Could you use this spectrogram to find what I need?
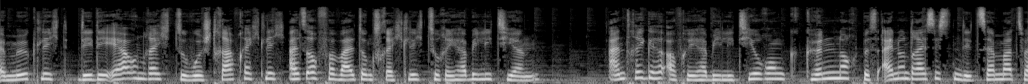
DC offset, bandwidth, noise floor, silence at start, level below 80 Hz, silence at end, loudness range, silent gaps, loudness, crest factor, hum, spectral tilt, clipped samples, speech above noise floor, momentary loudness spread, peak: under 0.1%; 15.5 kHz; -35 dBFS; 0 s; -36 dBFS; 0 s; 2 LU; none; -14 LUFS; 14 dB; none; -4.5 dB/octave; under 0.1%; 21 dB; 4 LU; 0 dBFS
